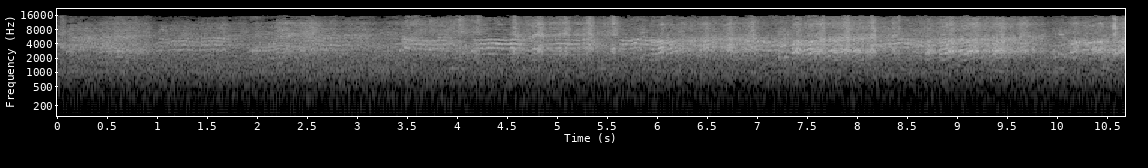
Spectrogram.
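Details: Colony of Tonga flying foxes returning to roosting trees on the coast in early morning, recorded close up: dense, continuous chorus of shrill, high squeals and chattering screeches overlapping throughout, growing louder toward the end.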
